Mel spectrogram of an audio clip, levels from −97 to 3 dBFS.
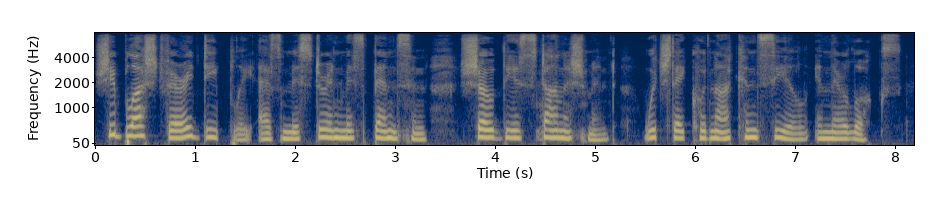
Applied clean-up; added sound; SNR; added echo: none; none; none; none.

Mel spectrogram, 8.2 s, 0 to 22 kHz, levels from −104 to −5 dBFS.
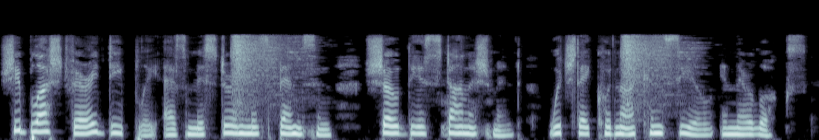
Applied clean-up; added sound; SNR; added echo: classical method Wiener filter.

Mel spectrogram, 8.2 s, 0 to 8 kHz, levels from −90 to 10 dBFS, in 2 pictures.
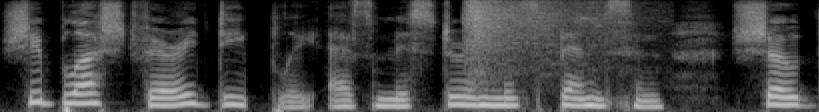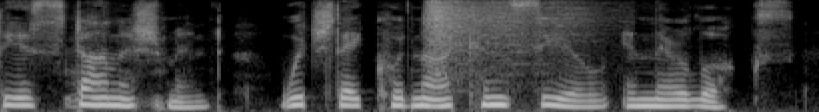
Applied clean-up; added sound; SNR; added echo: none; Shatter; 11 dB; none.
